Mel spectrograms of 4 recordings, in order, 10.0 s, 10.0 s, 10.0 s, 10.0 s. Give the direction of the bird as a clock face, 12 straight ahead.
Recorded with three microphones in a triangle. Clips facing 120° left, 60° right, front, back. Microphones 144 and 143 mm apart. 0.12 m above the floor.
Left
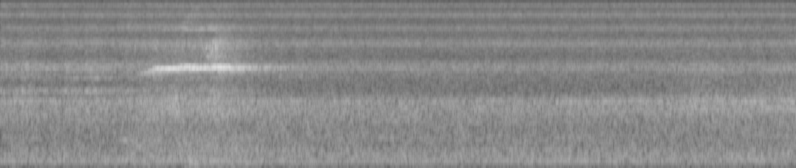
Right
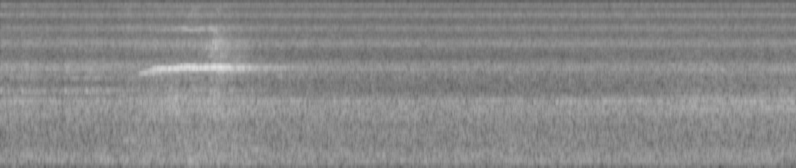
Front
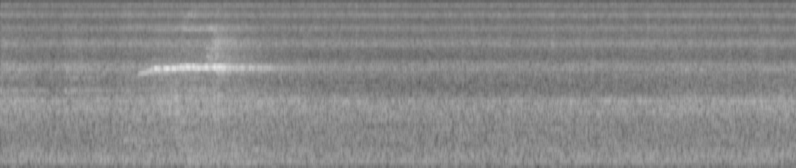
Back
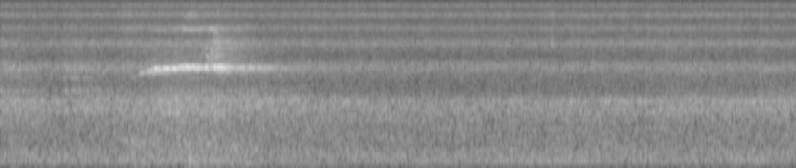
6 o'clock.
